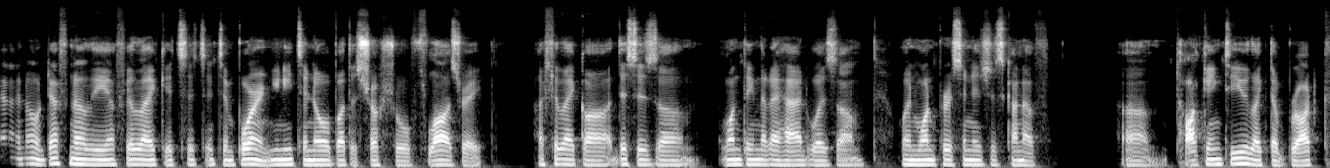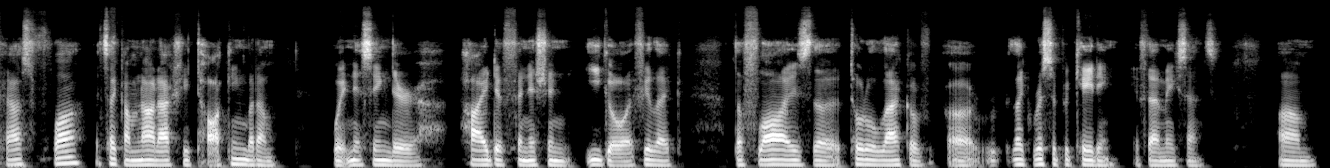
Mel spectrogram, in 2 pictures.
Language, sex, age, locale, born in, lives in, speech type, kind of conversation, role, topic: English, male, 20-24, en-CA, Canada, Canada, conversation, unstructured, none, How do you stay respectful, feel heard, and keep your relationship strong when you disagree?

